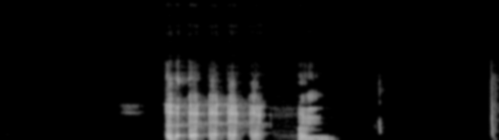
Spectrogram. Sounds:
Throat clearing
